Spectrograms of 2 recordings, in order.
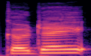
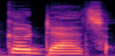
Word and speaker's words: godet: It comes from French and both godet and godette are accepted pronunciations in English.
